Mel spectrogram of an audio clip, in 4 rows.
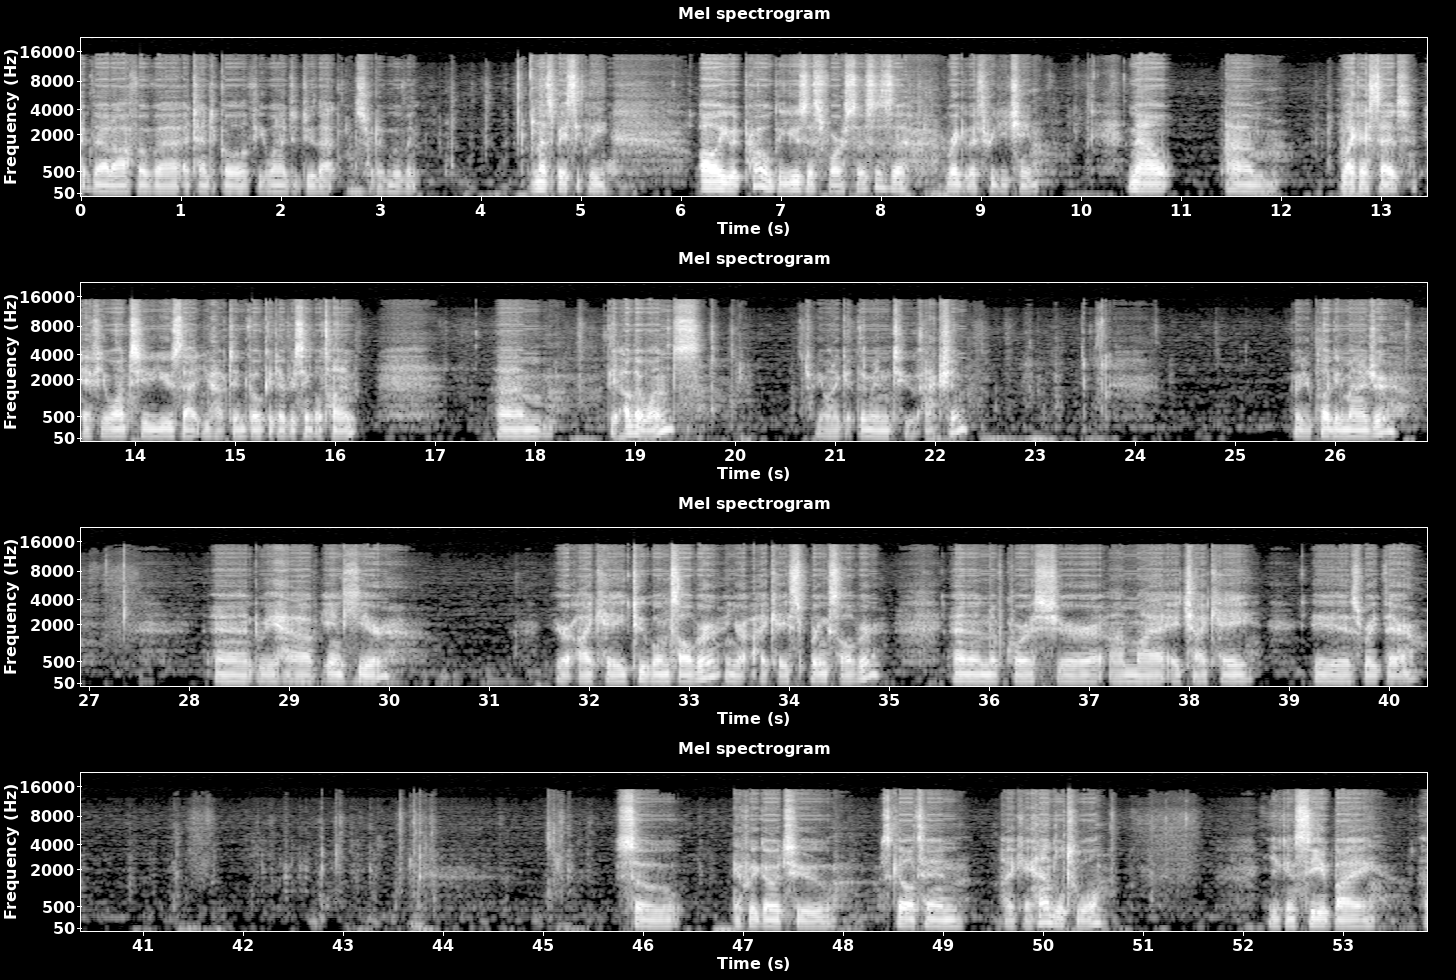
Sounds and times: Speech: 0.0 - 3.4, 4.4 - 5.5, 6.2 - 9.6, 10.4 - 12.0, 12.6 - 16.3, 17.6 - 19.8, 20.7 - 22.5, 25.6 - 26.8, 28.2 - 30.2, 31.7 - 35.0, 35.6 - 40.3, 45.8 - 50.7, 52.2 - 53.8
Inside, small room: 0.0 - 53.8.

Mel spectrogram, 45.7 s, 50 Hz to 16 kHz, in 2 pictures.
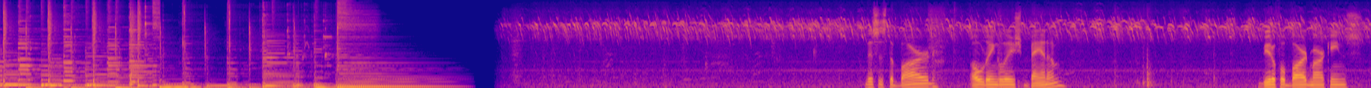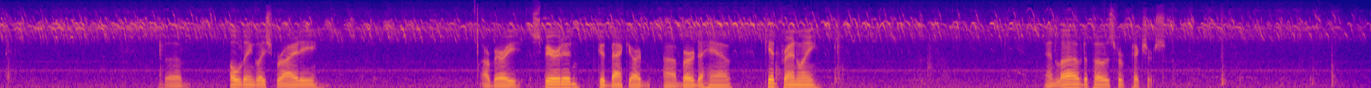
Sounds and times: Speech: 14.4 - 17.9, 21.0 - 22.7, 25.5 - 26.0, 26.7 - 28.2, 30.8 - 36.5, 39.8 - 42.3.

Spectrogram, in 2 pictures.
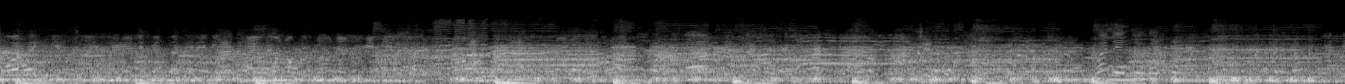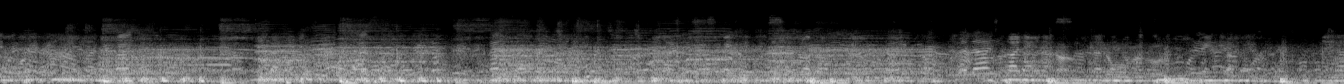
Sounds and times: Music: 0.0 - 26.8
Speech: 0.0 - 26.8.

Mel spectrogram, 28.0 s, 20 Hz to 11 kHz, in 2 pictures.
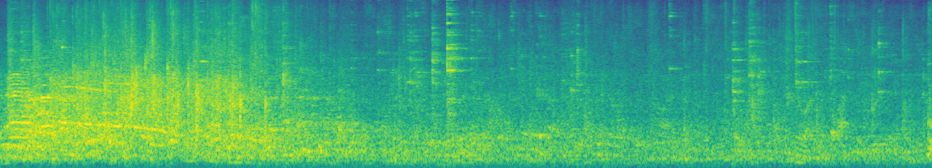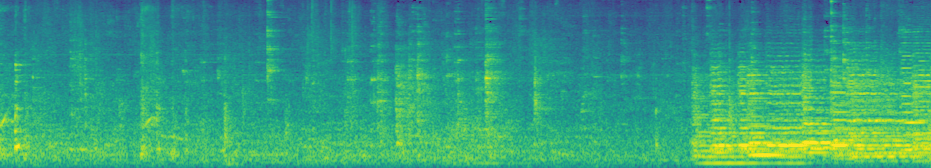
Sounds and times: Speech: 0.0 - 23.2.

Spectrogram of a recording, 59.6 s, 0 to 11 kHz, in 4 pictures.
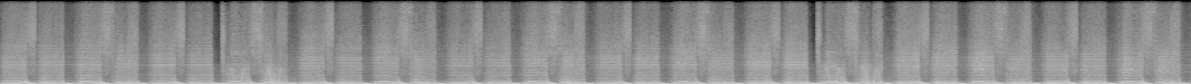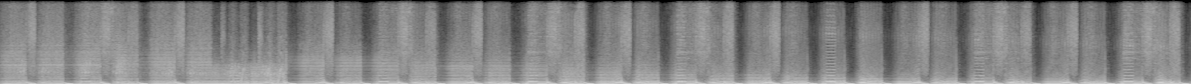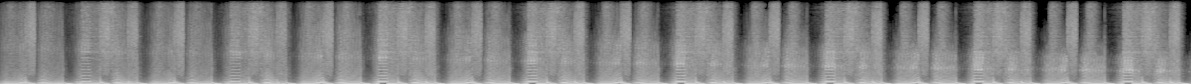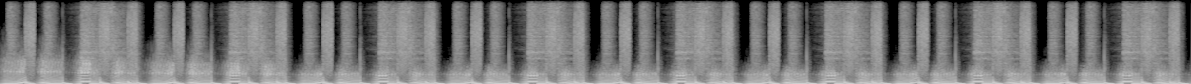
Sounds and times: Techno: 0.0 - 59.5.

